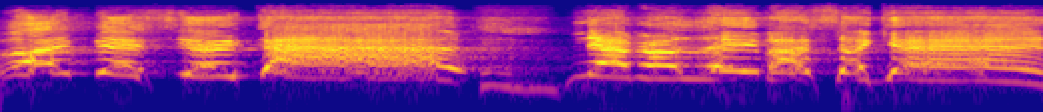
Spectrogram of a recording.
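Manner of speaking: put-on very high, very slow, drawn-out shrill kid yelling. A father retelling what his kids shouted to him: imitating Sienna yelling. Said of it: "they're shouting and they're yelling and they're screaming".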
